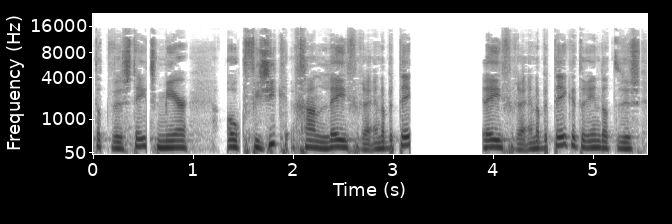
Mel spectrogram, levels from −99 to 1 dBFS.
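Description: At 0.53 s, just after "dat we", the speech drops into a block of digital silence for about 42 ms, and a second block from 1.46 to 1.50 s (about 35 ms) sits just before "fysiek gaan leveren". In each, the output buffer likely went unfilled and was replaced by zeros. The signal cuts straight to nothing and back with no fade, and the gap is heard as a short hole.

From 3.16 to 4.71 s comes a stream reconnect. The connection dropped and the audio goes silent for 711 ms. The player then reconnected and restarted the decoder mid-stream, and playback resumes about 0.84 s earlier than where it broke off, so a stretch of speech is heard again. At 4.54 s, inside that restart, an 11.6 ms block of digital silence adds a tick, which fits a 512-sample buffer going unfilled.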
